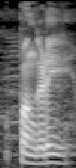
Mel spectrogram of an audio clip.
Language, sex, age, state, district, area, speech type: Punjabi, male, 30-45, Punjab, Jalandhar, urban, spontaneous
